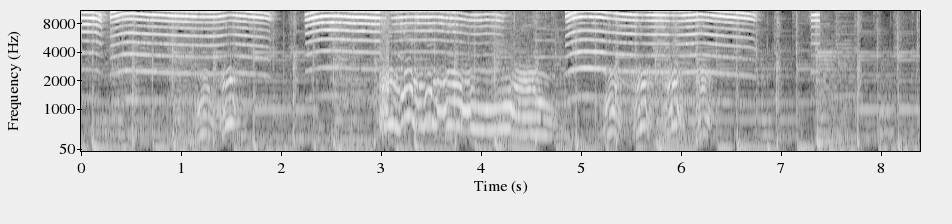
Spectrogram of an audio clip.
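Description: Huskies howling in wavering calls that bend up and down in pitch, in three bouts of about a second and a half each, over background music.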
